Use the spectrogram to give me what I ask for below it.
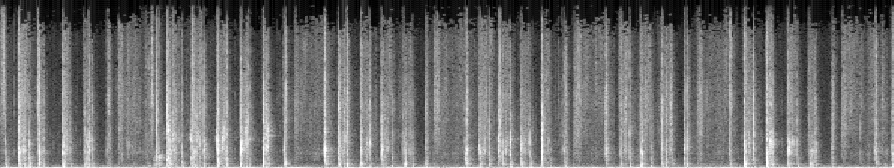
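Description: A tarot card deck is shuffled over and over, making a dense run of many quick papery snaps and riffles at an even, brisk pace, with no voices.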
